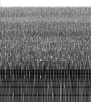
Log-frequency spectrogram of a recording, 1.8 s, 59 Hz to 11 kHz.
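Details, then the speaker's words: Kubota Aste A-15 mini tractor with rotary tiller, three-cylinder diesel with glow plugs, just started. Even, steady idle with a smooth low pulse, no misses, knocks or noises. Normal idle. "работает ровно так при за три скорости вала отбора мощности у нас есть начнем с 1 риза абсолютно беззвучно работает жаловаться на третью никаких шумок"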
